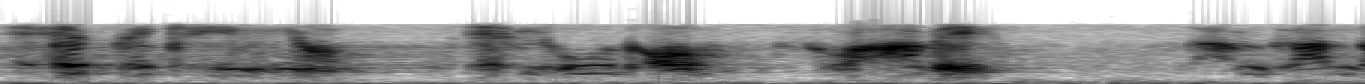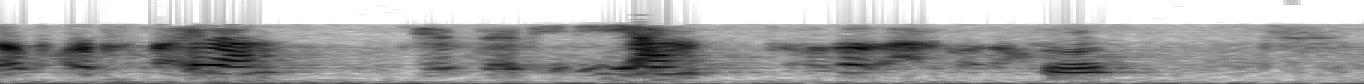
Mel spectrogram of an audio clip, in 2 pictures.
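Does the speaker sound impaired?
Yes: spasmodic dysphonia; vocal fold movement coordination disorder, normal-looking vocal folds; recorded before treatment; clearly difficult, effortful voice, pushing hard from poorly coordinated vocal fold movement.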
